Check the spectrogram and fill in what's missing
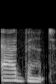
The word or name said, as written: advent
